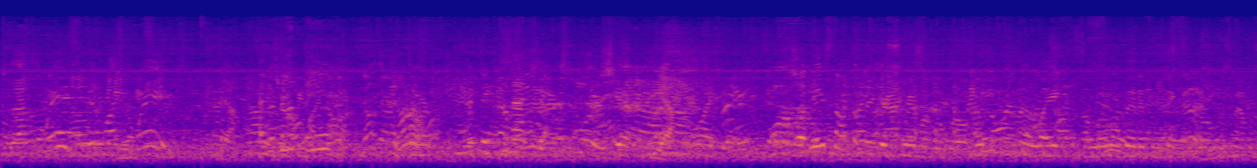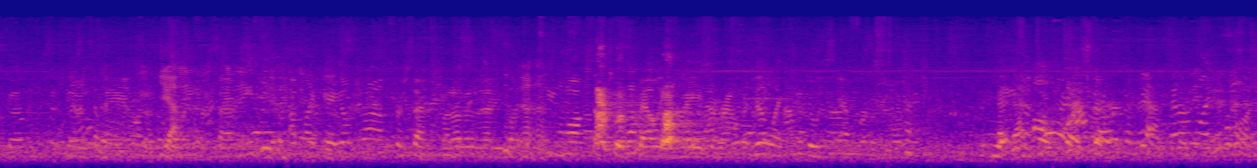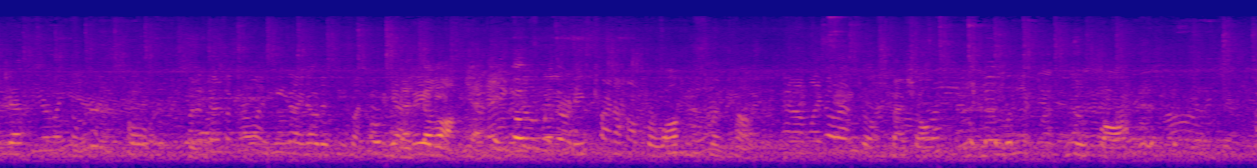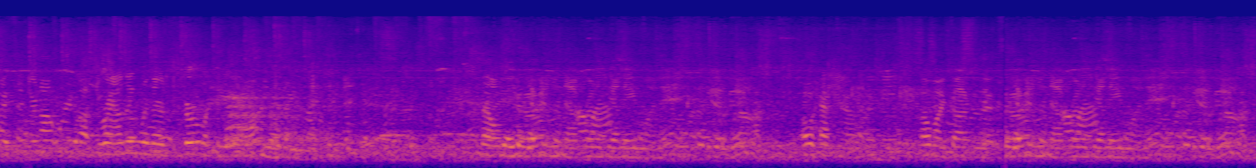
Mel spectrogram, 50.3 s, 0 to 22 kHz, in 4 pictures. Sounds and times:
Speech: 0.0s - 50.2s.

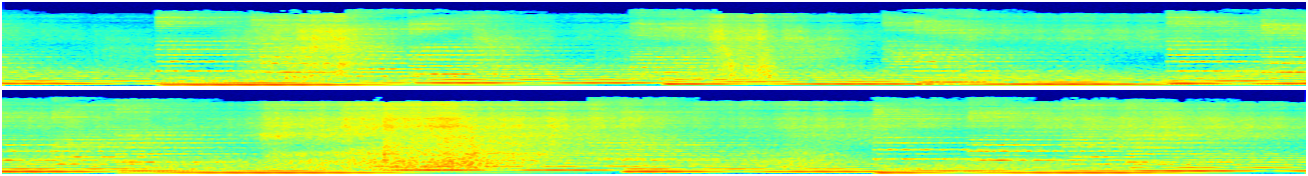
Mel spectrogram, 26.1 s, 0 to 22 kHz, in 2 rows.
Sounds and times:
Background music: 0.0s - 26.0s.

